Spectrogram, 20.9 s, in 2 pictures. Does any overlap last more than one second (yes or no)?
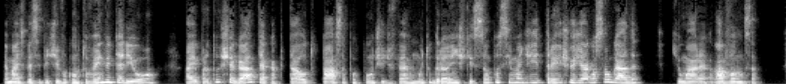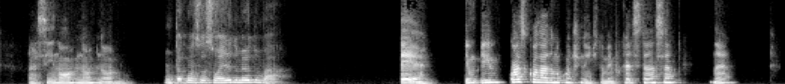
no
